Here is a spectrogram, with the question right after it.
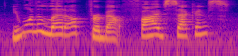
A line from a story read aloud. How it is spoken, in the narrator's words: Daryl yells up at the sky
